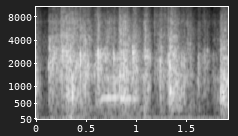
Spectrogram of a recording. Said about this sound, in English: Give the Lord a clap of hands.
